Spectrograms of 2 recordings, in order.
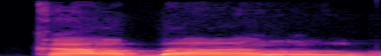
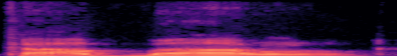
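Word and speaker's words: かばん: Minasang korewa kabang des kabang des kabang des aodes ja jadi bukan kaban ya minasa tapi kabang karena n di belakang itu bacanya nge kabang eh segiwa gore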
